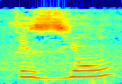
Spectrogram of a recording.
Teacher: کاف ہے باریک اخفا ہوگا، خزیوں زا کو ہلائیں گے نہیں، زا کی جو سیٹی ہے سختی کے ساتھ آئے گی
